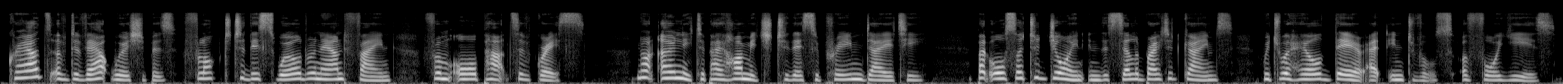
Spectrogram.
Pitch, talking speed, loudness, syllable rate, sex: 225 Hz, 155 wpm, -18 LUFS, 4.6 syllables/s, female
